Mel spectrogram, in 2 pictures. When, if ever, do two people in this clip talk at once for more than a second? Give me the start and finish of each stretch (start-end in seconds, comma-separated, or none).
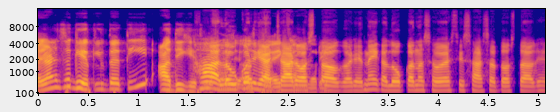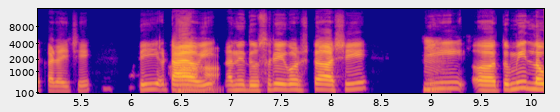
1.6-2.9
